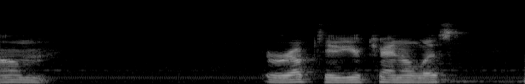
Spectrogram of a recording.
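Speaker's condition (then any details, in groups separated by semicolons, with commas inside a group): Neurological disease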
